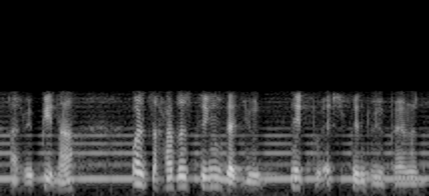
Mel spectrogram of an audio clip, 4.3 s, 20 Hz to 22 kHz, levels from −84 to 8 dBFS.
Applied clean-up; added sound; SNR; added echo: neural mask model RNNoise.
